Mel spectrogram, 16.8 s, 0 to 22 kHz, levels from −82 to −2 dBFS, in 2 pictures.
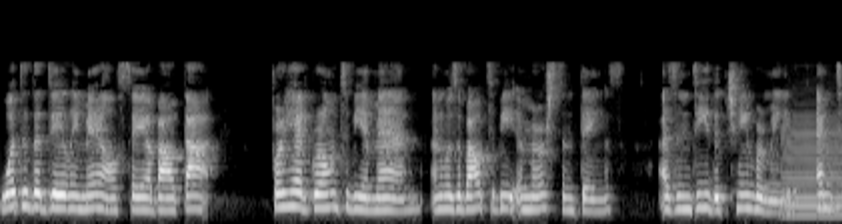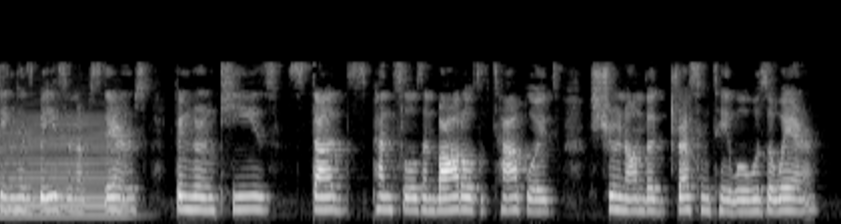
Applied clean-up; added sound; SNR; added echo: none; Wind instrument, woodwind instrument; 11 dB; none.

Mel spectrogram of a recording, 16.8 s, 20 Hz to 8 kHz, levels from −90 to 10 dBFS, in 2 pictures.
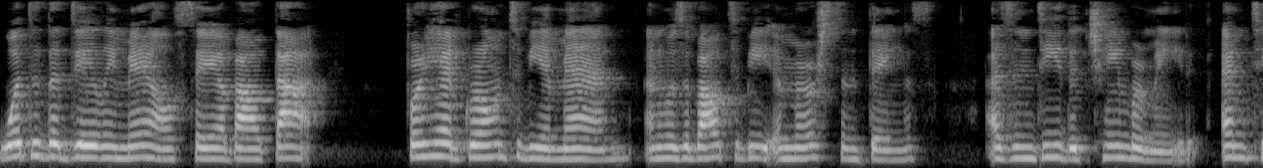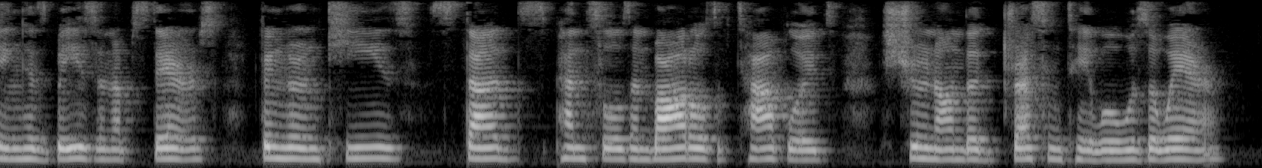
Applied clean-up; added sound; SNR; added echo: none; none; none; none.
